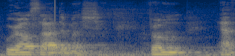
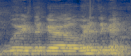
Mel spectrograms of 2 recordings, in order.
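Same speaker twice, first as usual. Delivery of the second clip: loud, higher, urgent calling; mock frantic search; 4 semitones higher, 7 dB louder than usual. Trying to find her in yellow pages, mock frantic. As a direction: act out a comic hunt, voice raised.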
